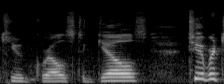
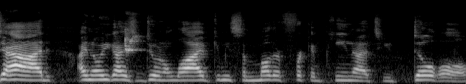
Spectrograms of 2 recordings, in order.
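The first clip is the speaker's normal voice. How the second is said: put-on angry pterodactyl creature voice. Voicing an angry pterodactyl in the other room: mock angry pterodactyl voice. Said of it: "an angry pterodactyl in the other room who's like".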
